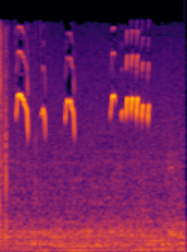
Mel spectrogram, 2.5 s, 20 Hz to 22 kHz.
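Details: Lone Black-bellied whistling duck chick, picked up beside a road at about 6:30 pm, calling for help: three high, downward-curving piping whistles spaced apart, then a rapid burst of six short clipped peeps.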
